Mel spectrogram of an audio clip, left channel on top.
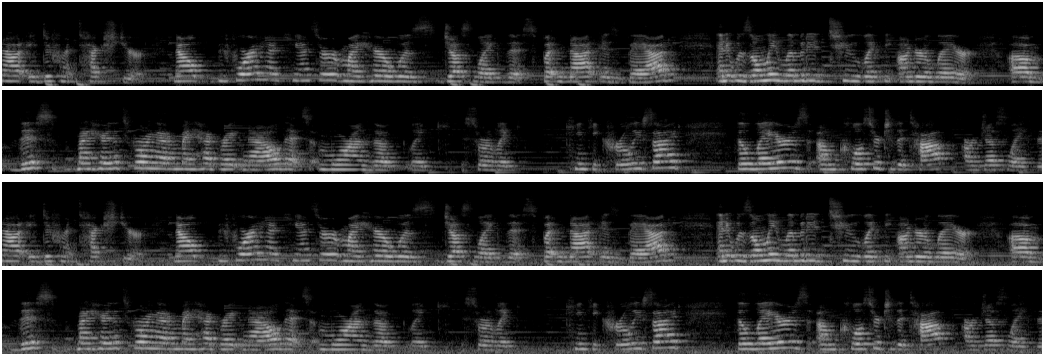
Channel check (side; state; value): right; noise; rumble, 19 dB below the sound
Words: out a different texture. Now, before I had cancer, my hair was just like this, but not as bad. And it was only limited to like the under layer. My hair that's growing out of my head right now, that's more on the sort of like kinky curly side. The layers closer to the top are just like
